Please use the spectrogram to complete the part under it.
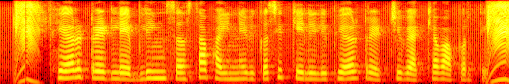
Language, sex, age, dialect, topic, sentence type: Marathi, female, 36-40, Varhadi, banking, statement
